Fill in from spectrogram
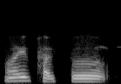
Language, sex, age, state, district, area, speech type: Manipuri, male, 18-30, Manipur, Churachandpur, rural, conversation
